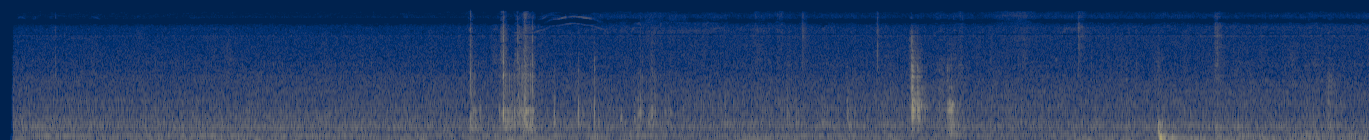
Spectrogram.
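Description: Faint low hum and hiss from a turntable playing the silent lead-in groove of a vinyl record, with a few scattered clicks and pops before the music begins.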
